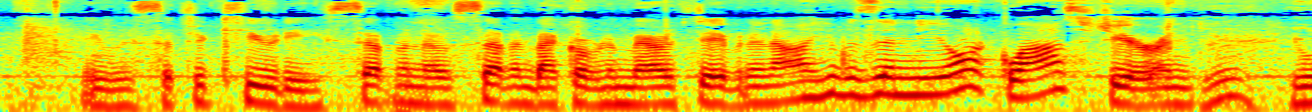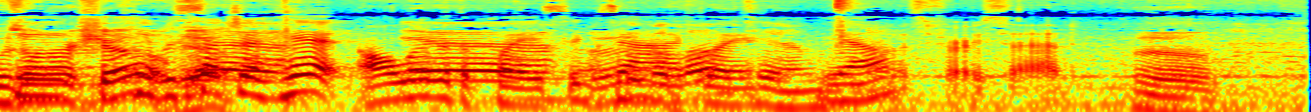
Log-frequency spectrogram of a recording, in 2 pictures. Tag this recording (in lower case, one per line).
speech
